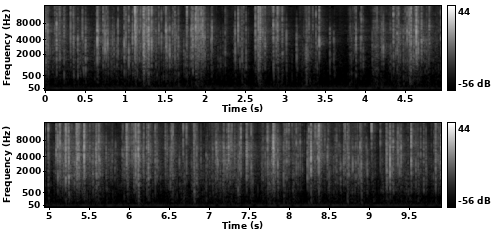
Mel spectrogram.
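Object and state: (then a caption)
Plastic bag of foam letters. A clear plastic bag full of foam letters is held in the hand and crinkled and squeezed with the fingertips. The result is a continuous, bright crinkling and crunching, with brief crackles and soft swells but no separate, countable hits.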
